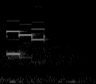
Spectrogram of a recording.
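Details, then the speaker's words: Root canal on a female patient's cracked tooth: short high beep pattern from an apex locator as the file enters the canal, found by following developmental grooves, marking the MB2 canal location. "right there. That's the Apex locator dying. So that's where MB2 is."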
